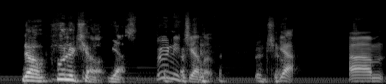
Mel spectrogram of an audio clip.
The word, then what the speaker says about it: Funicello: and I funich cello is that how you pronounce the name yeah funny cello no Funicello yes fich cello yeah um and there there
